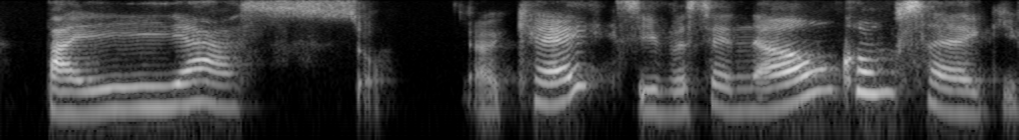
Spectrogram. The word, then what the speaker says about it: palhaço: representado por este símbolo ele não existe também no inglês então o mais parecido seriam as tuas palavras milho brilhante certo por exemplo eu vou falar E aí eu escolha trabalho talhação certo às vezes ele parece o som de L I então eu posso falar um pouco como alho escolhia trabalho palhaço Ok se você não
